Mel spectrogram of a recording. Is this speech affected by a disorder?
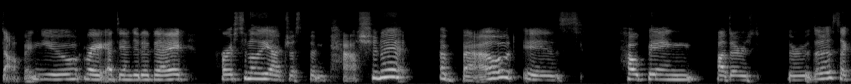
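Yes: hearing loss; bilateral, noticed about age 5, analog then digital hearing aids, right ear beyond aid benefit, left hearing aid.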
